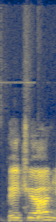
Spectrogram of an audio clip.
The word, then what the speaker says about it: Patreon: Is it Patreon? Patreon, yes.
